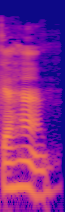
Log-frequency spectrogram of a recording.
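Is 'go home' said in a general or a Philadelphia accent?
Philadelphia. The O vowels have a distinct Philadelphia sound. "you'd say go home"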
